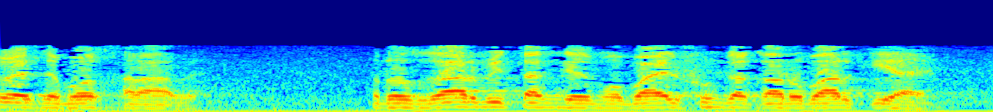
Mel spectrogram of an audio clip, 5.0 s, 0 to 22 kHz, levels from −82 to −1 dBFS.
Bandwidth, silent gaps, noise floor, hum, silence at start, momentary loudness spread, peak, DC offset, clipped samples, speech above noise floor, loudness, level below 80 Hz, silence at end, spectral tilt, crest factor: 5 kHz; none; -41 dBFS; none; 0 s; 17 LU; -6 dBFS; 1%; under 0.1%; 21 dB; -20 LUFS; -48 dBFS; 0 s; -7 dB/octave; 16 dB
